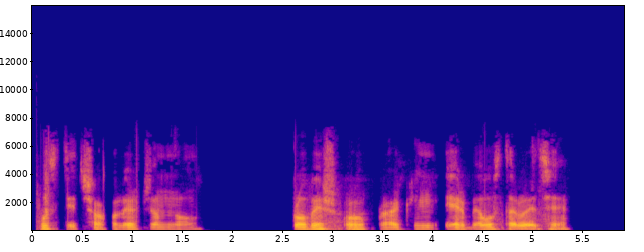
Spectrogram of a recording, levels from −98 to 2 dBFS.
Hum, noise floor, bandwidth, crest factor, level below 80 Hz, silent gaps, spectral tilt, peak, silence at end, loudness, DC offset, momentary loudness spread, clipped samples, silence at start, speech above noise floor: none; under -90 dBFS; 6.8 kHz; 18 dB; -50 dBFS; 0.75-0.79 s, 1.82-2.60 s, 4.07-4.13 s; -7.5 dB/octave; -2 dBFS; 0.55 s; -19 LUFS; under 0.1%; 11 LU; under 0.1%; 0.05 s; over 71 dB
